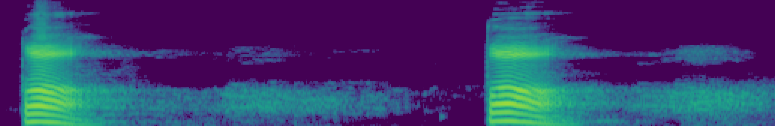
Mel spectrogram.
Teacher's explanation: Jadi tidak ada perubahan di mulutnya ketika pengucapan huruf ta. Ta keluarnya dari ujung lidah berada di usul thanaya, di pangkal gigi seri atas.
